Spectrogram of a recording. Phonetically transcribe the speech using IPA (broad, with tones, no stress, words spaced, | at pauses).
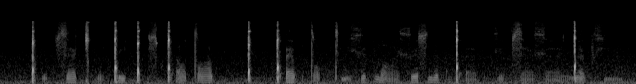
ǃʰø˩psæ˥ɡ͡ǀoː˩ǃi˥ ɡ͡ǃu˩sǃʼæ˥ tˤoː˥p | ɡ͡ǃy˩pǃʼæ˥p tˤu˩ptʼi˩xy˥pðˤæː˩ xø˥sðˤy˥pǃʼæː˩p ke˩pzæ˩ xæː˩ŋ͡ǃæ˥p xi˩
